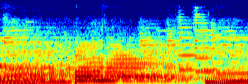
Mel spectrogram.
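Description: Live rock band recording with the drums taken out: bass and guitar playing sustained pitched notes, with no drum hits. The deepest bass drops away less than half a second in.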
